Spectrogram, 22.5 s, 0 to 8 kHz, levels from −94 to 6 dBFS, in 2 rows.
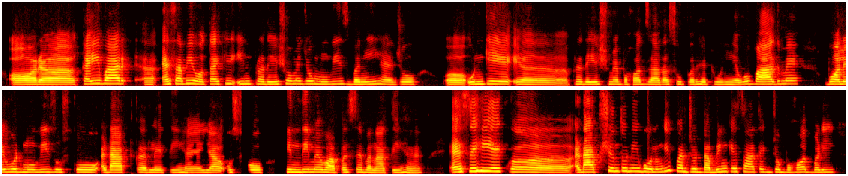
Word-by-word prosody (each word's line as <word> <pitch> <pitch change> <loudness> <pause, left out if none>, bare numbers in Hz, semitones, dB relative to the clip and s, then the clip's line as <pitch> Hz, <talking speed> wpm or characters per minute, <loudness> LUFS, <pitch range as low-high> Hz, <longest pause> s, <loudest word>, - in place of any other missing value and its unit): और 195 +1 +5
अ, 190 -1 +6
कई 245 +3 +2
बार 270 -1 +6 0.3
अ, 190 0 -5
ऐसा 240 +3 +2
भी 270 +2 -4
होता 235 -2 0
है 235 - +2
कि 260 +3 -7
इन 250 +1 -3
प्रदेशों 225 +1 -1
में 255 0 -3
जो 250 0 +2
मूवीज़ 230 0 -6
बनी 205 +3 -1
हैं 205 -4 -5
जो 205 +1 -4 0.5
अ, - - -2 0.3
उनके 230 +2 +2
अ, - - -9 0.8
प्रदेश 215 0 -2
में 210 -1 -5
बहुत 200 0 -5
ज़्यादा 200 0 -1
सुपरहिट 200 -1 -5
हुई 195 0 -5
है 190 - -2
वो 240 - +1
बाद 225 +2 +5
में 260 0 -3 0.4
बॉलीवुड 230 +2 +4
मूवीज़ 230 0 -3
उसको 230 0 0 0.3
एडैप्ट 205 0 +3
कर 210 -2 -2
लेती 195 0 -5
हैं 190 -1 -6
या 190 -1 0
उसको 205 +1 -5 0.4
हिंदी 230 0 +1
में 235 0 -1
वापस 215 0 0
से 225 - -3
बनाती 190 -2 -3
हैं। 180 -2 -5 0.5
ऐसे 265 +4 +4
ही 325 -1 +5
एक 295 -3 +2
अ, 210 -5 +1
एडॉप्शन 230 - +1
तो 320 0 -2
नहीं 300 -1 -3
बोलूँगी 260 +3 +2
पर 290 -3 +1
जो 260 +1 +2
डबिंग 235 +6 -1
के 270 0 +2
साथ 255 -2 -3
एक 230 -2 -6
जो 230 +1 -1
बहुत 225 +3 -3
बड़ी 220 +1 -6
220 Hz, 170 wpm, -23 LUFS, 200-245 Hz, 0.8 s, अ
